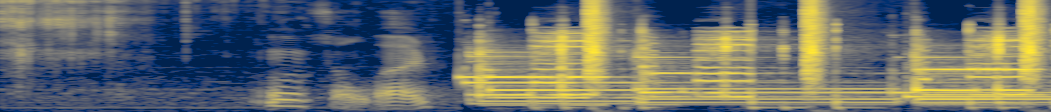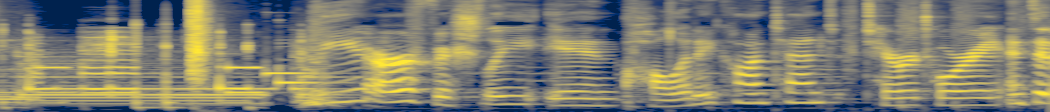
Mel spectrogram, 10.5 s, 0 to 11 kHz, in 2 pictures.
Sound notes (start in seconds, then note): 0.0 pastry crackling; 2.3 peppy music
